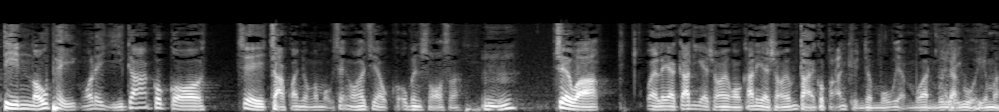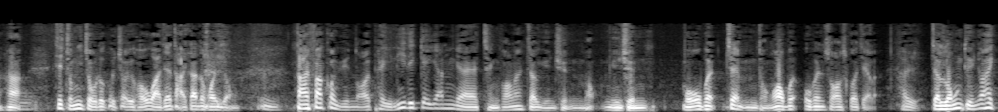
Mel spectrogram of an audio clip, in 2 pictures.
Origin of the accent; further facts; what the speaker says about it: Guangdong, China; 但係我哋廣東人就。绝对冇问题。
